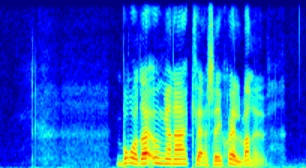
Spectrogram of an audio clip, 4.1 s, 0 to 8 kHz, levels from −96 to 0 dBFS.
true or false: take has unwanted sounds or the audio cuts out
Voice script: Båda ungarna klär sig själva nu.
false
